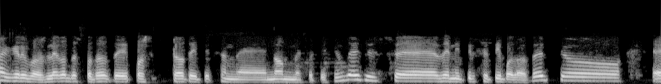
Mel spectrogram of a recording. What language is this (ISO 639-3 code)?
ell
